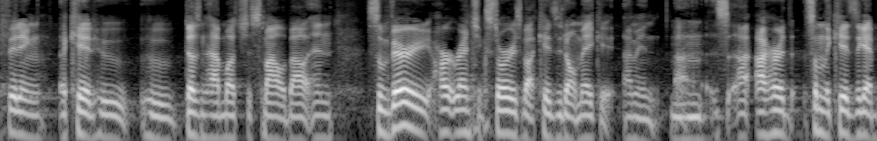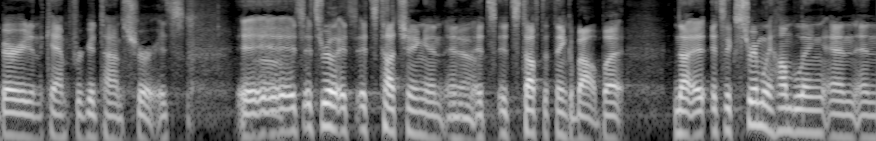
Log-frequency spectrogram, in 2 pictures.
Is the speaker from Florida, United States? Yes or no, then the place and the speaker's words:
no; Inland Empire, California, United States; I was born and raised in the Inland Empire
